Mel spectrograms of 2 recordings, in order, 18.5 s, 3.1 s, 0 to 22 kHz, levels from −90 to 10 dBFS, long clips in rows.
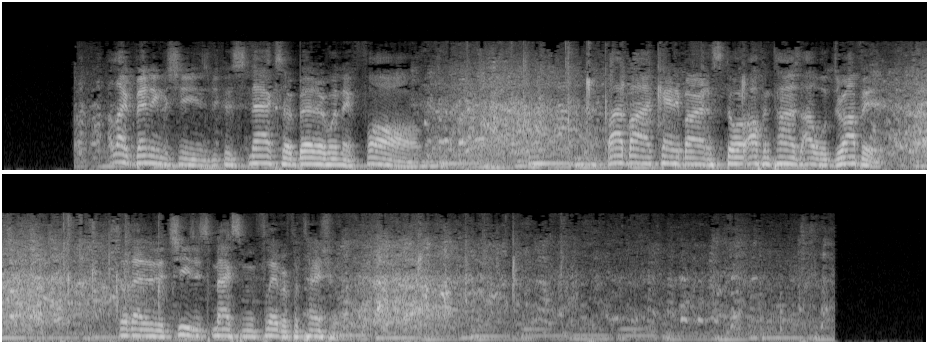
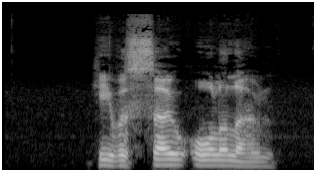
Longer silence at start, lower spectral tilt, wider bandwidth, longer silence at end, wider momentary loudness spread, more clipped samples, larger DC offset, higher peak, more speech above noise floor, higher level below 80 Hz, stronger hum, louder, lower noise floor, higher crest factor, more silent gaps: second, 0.7 s vs 0.95 s; first, -6 dB/octave vs -2.5 dB/octave; second, 8.6 kHz vs 16.5 kHz; first, 0.9 s vs 0.4 s; about the same, 15 LU vs 14 LU; neither; neither; about the same, -2 dBFS vs -2 dBFS; about the same, 54 dB vs 51 dB; first, -34 dBFS vs -68 dBFS; neither; about the same, -17 LUFS vs -19 LUFS; about the same, -69 dBFS vs -70 dBFS; about the same, 16 dB vs 20 dB; neither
